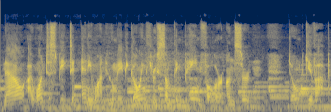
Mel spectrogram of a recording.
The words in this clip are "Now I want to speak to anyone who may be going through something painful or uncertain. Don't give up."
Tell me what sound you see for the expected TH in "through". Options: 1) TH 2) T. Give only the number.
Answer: 1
